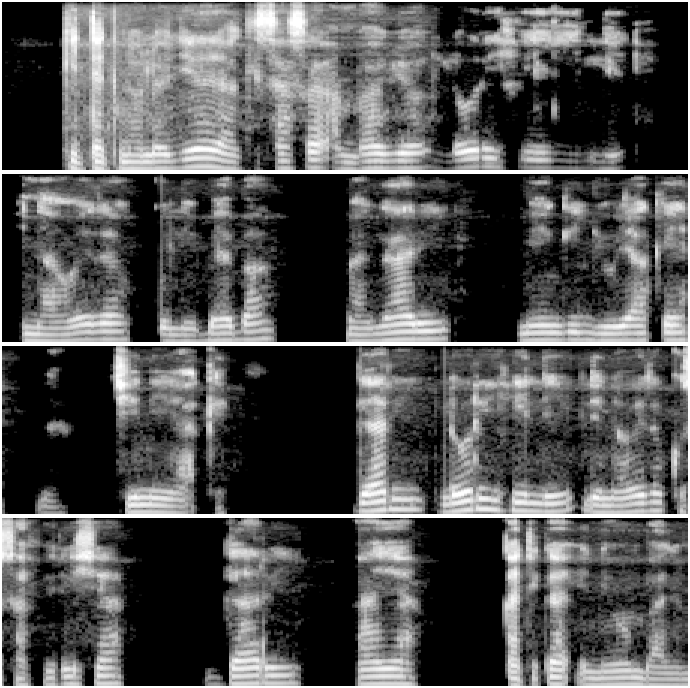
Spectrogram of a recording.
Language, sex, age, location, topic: Swahili, male, 36-49, Nakuru, finance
